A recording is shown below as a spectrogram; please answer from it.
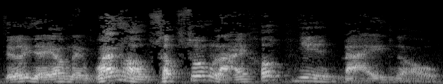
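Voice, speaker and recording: A man, a Buddhist monk giving a dharma talk in a blunt, plain-spoken way, alternating quick asides with slow, weighty phrases. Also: mid-range voice, very animated. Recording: roomy, distant mic.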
